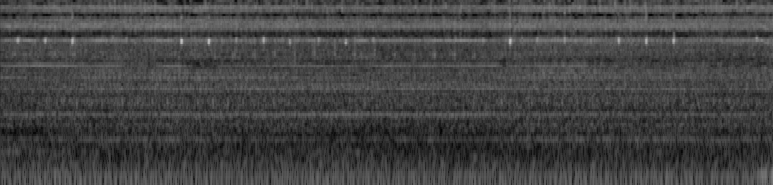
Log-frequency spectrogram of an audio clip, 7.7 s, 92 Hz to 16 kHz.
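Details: 2004 Jeep WJ 4.0 at steady idle with a thin, high whine and faint light chirps; the noise is described as occasional squeaking, source not identified.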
